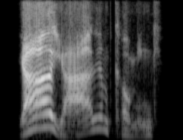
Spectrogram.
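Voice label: Dutch male, voice; Pirates Of The Caribbean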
